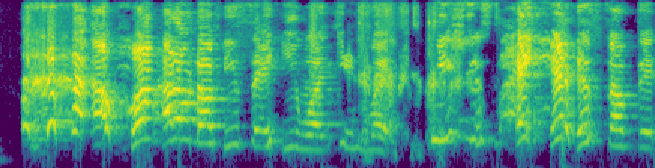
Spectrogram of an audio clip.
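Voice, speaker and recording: A woman's raised, projected voice with very wide pitch swings at a fairly slow pace. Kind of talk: casual chat.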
